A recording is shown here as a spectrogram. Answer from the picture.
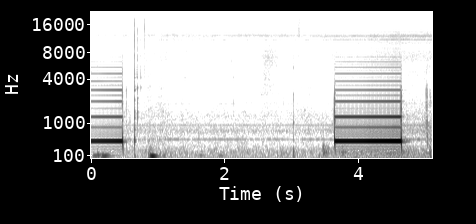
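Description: Telephone ringback tone heard while a phone call is placed and connects: a steady, buzzy electronic beep sounds briefly, falls silent for about three seconds, then returns for a longer second burst. Clear, with no voices.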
